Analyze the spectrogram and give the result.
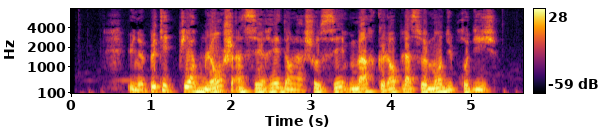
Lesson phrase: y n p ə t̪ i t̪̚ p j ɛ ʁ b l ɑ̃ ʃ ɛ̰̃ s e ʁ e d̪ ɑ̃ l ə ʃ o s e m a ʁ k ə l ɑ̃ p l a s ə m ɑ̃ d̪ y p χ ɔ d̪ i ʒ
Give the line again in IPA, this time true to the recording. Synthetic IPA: y n p ə t̪ i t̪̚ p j ɛ ʁ b l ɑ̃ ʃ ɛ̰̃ s e ʁ e d̪ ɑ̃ l a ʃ o s e m a ʁ k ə l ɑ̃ p l a s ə m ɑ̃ d̪ y p χ ɔ d̪ i ʒ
